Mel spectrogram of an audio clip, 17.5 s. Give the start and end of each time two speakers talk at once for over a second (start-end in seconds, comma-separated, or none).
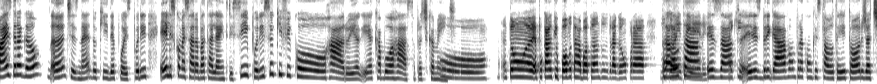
13.2-14.9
